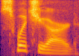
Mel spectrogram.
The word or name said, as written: switchyard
